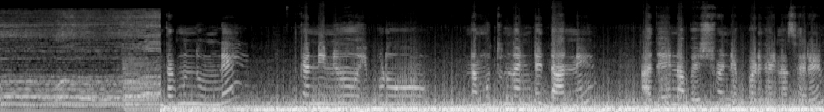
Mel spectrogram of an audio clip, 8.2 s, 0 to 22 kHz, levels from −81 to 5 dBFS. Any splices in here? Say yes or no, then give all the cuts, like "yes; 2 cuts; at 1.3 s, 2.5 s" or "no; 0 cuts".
no; 0 cuts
